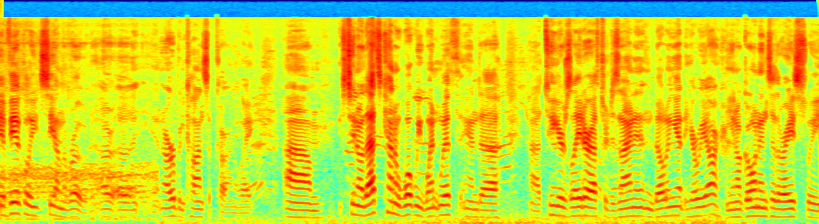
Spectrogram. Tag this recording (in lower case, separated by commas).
car passing by, speech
